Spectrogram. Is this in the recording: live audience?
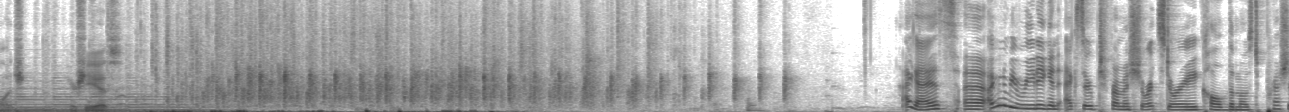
yes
